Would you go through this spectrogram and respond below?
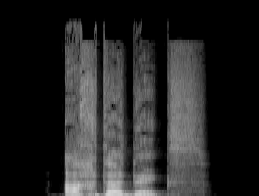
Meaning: plural of Achterdeck
- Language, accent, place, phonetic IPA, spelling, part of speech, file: German, Germany, Berlin, [ˈaxtɐˌdɛks], Achterdecks, noun, De-Achterdecks.ogg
